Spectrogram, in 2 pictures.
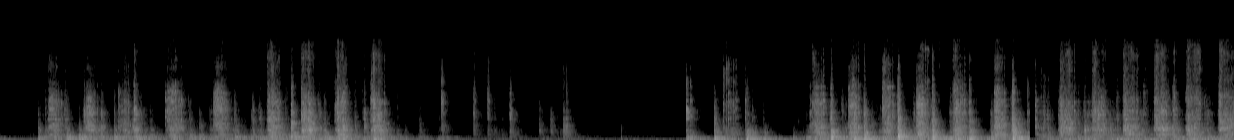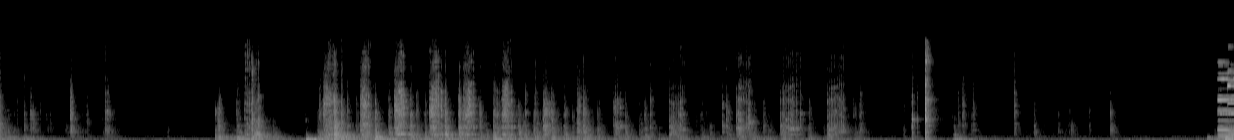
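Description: A socket ratchet clicking in quick runs as nuts are unthreaded. It comes in three stretches of several seconds each, with short pauses between.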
